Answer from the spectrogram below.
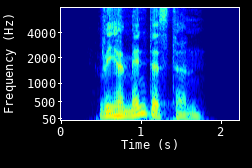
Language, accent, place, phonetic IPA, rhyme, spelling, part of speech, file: German, Germany, Berlin, [veheˈmɛntəstn̩], -ɛntəstn̩, vehementesten, adjective, De-vehementesten.ogg
- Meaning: 1. superlative degree of vehement 2. inflection of vehement: strong genitive masculine/neuter singular superlative degree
